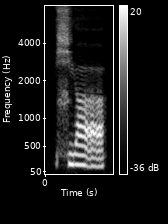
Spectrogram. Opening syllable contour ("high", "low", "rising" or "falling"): low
